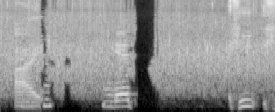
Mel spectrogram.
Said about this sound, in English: You know, Sean, that's a round of applause for you, man.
